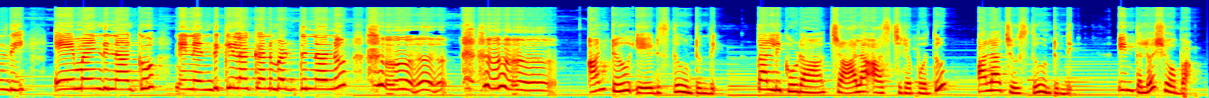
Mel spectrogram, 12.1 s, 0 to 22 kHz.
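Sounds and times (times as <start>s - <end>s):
soft background music: 0.0s - 12.0s
girl crying: 2.9s - 5.7s.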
